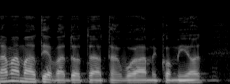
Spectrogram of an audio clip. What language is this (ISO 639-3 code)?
heb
